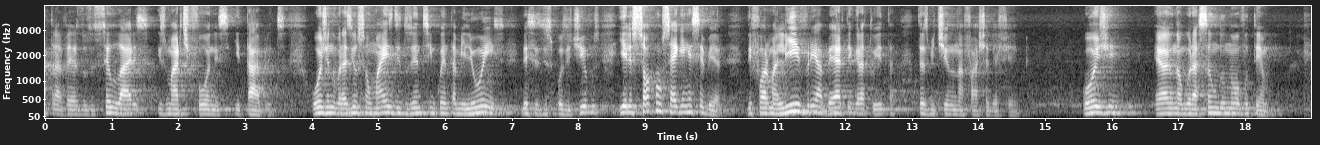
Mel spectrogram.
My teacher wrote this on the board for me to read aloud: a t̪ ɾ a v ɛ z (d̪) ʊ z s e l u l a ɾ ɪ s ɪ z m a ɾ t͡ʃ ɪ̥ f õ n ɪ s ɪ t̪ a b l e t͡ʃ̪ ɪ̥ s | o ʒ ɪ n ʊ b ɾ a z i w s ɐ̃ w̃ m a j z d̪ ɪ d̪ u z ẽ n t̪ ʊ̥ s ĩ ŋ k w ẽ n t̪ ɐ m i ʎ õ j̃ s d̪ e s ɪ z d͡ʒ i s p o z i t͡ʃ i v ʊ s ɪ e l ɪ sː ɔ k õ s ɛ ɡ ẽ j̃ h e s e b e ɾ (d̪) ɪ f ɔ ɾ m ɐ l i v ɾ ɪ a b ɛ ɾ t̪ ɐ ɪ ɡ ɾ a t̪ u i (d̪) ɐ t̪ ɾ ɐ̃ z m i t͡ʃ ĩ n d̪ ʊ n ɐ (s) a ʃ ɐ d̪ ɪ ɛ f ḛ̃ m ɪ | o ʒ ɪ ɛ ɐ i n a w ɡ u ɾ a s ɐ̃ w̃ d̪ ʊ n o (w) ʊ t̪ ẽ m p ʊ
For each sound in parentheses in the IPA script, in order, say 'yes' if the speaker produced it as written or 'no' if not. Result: yes, yes, no, no, no

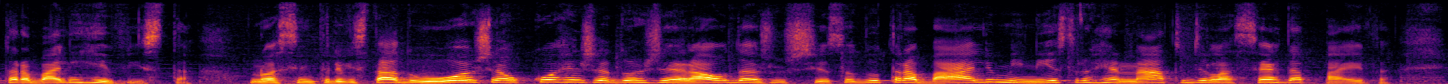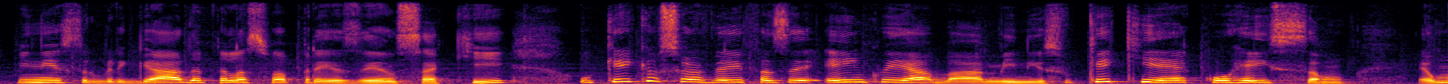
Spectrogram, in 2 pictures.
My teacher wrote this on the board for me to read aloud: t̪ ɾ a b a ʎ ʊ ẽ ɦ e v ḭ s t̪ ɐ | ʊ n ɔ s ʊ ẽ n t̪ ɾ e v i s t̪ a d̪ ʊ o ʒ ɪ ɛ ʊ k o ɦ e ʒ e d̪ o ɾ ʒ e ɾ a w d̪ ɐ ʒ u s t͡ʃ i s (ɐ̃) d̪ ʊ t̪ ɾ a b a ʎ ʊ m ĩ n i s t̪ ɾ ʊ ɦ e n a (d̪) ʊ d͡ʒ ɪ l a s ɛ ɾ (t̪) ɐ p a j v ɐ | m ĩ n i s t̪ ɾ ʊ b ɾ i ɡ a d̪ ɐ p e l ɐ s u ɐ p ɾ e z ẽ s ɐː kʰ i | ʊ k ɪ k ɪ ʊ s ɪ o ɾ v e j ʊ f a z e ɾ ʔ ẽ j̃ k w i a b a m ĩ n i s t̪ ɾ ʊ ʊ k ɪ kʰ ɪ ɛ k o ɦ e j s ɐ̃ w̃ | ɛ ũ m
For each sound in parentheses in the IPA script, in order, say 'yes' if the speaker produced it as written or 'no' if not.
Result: no, no, no

